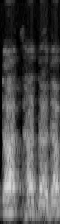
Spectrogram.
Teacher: जब त थ द बोलते हैं तो जीभ हमारी दांतों को टच करती है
